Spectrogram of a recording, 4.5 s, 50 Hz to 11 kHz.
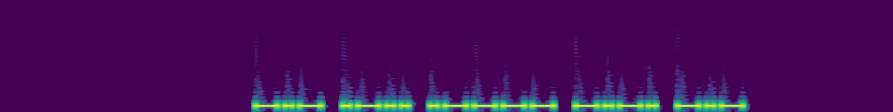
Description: Morse code, heard as a keyed tone, about 33 wpm, 700 Hz. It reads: KL1CK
